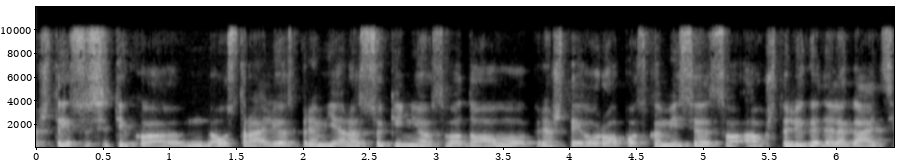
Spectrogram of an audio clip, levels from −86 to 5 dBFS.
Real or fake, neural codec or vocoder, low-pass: real; none; 9.9 kHz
